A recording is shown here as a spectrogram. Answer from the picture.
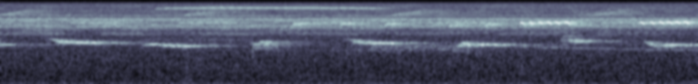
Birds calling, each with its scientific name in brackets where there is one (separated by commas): Amazonian Barred-Woodcreeper (Dendrocolaptes certhia), White-necked Thrush (Turdus albicollis), Elegant Woodcreeper (Xiphorhynchus elegans)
